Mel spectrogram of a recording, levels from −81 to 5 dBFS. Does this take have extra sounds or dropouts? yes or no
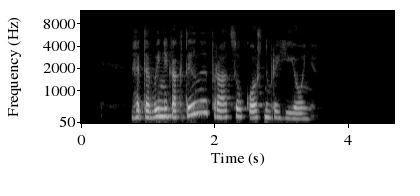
no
